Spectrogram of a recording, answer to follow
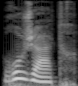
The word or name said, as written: rougeâtre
